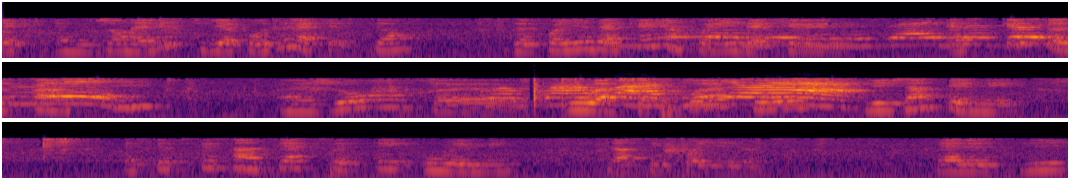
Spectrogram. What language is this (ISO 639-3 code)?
fra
